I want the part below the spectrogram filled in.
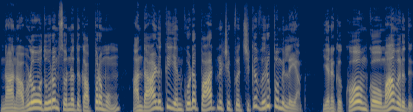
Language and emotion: Tamil, angry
